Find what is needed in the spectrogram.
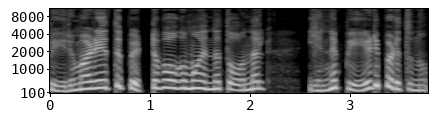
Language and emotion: Malayalam, fearful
